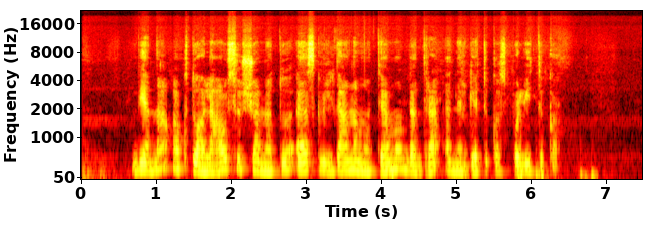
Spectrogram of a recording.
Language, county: Lithuanian, Panevėžys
